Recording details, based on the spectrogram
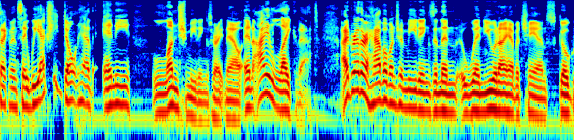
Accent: Cleveland, Ohio, United States; Growing up in Cleveland, it's always fun to be back in the Midwest.

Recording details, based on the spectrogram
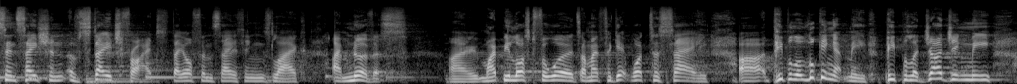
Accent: Australia; I am an Australian comedian.

